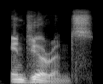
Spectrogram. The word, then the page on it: endurance: British English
